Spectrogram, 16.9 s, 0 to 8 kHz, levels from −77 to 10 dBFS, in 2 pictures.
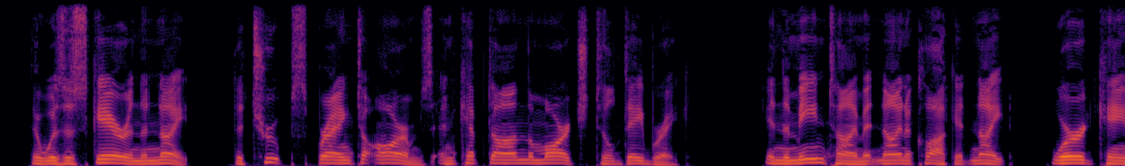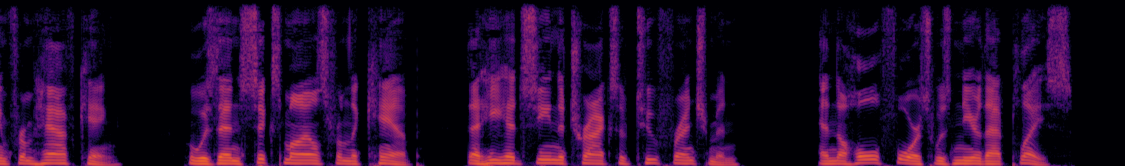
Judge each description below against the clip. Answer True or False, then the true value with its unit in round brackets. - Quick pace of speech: True (215 wpm)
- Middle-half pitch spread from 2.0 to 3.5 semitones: True (3.2 semitones)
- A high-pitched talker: False (145 Hz)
